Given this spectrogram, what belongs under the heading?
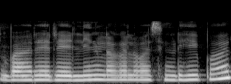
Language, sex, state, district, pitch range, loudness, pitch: Bhojpuri, female, Jharkhand, Palamu, 205-215 Hz, -13 LUFS, 215 Hz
